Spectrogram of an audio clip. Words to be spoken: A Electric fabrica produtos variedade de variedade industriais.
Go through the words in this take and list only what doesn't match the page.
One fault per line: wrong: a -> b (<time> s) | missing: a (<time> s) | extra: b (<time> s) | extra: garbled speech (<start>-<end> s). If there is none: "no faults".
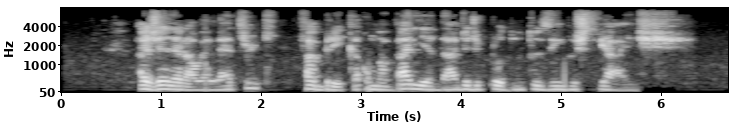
extra: General (0.9 s)
wrong: produtos -> uma (3.0 s)
wrong: variedade -> produtos (4.2 s)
